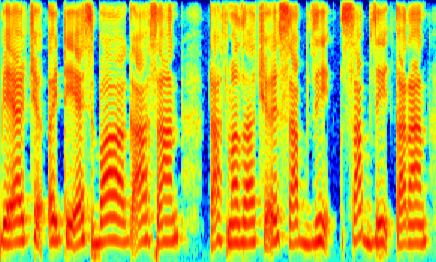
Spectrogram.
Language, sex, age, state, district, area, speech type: Kashmiri, female, 30-45, Jammu and Kashmir, Bandipora, rural, spontaneous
